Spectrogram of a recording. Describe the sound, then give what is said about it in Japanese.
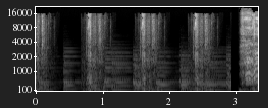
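A string of locks on a home's door being unlocked one after another as someone comes home from work, about five clunking, rattling bursts in a steady rhythm, fairly loud, with brief pauses between them. “厳重すぎないですか全部鍵やったんすかあ、270やで。”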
